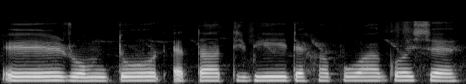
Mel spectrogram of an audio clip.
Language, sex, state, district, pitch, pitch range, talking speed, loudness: Assamese, male, Assam, Sonitpur, 180 Hz, 175-180 Hz, 90 wpm, -14 LUFS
